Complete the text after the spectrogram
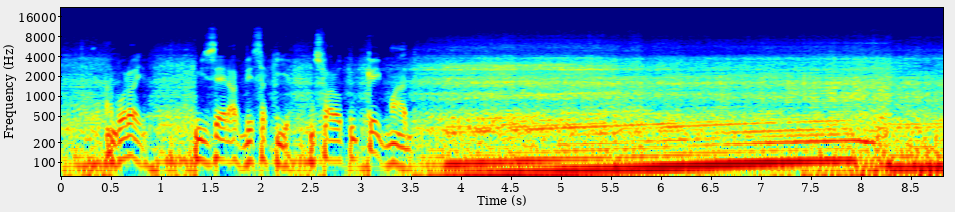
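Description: A motorcycle engine hums and rises steadily in pitch as the bike speeds up.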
